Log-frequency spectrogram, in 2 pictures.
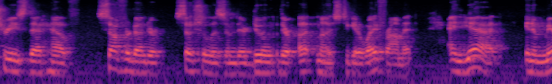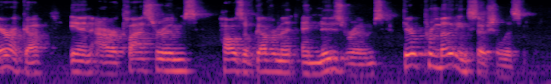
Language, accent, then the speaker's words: English; North Carolina, United States; and even in my home state of North Carolina, near Fayetteville, there was a socialist commune.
